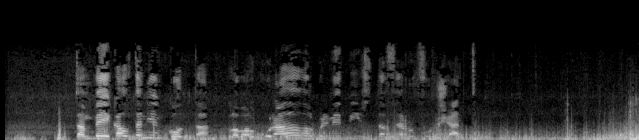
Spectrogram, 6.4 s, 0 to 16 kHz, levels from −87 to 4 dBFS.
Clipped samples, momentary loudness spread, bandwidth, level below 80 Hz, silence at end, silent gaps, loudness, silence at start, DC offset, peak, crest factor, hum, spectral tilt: under 0.1%; 16 LU; 11.5 kHz; -48 dBFS; 0 s; none; -22 LUFS; 0.05 s; under 0.1%; -2 dBFS; 20 dB; none; -5 dB/octave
